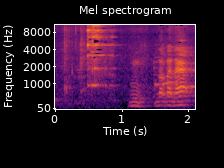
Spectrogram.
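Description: A metal spoon clinks once against the serving pot and dishes about half a second in, with a short bright ring. A man's voice then talks.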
